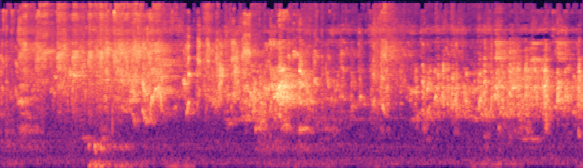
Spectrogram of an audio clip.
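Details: Budgerigar chicks hungry for food give a steady chorus of harsh, buzzy chirps that swell and fade in waves. A single low knock is heard near the first second.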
